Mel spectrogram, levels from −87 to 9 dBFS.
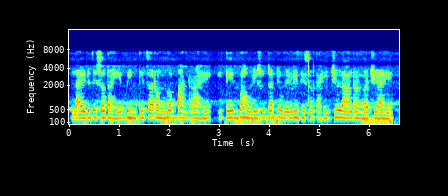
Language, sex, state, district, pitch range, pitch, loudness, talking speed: Marathi, female, Maharashtra, Gondia, 215-235 Hz, 225 Hz, -16 LUFS, 165 wpm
